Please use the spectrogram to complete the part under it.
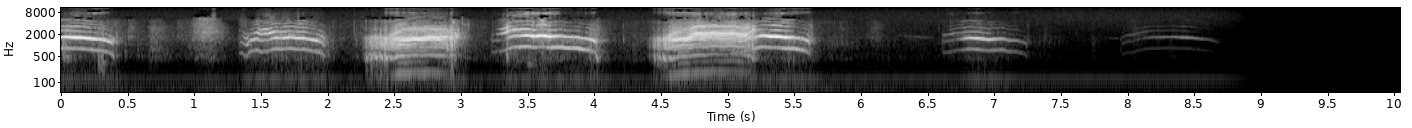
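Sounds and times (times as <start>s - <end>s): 
cat meowing: 1.4s - 5.7s, 6.6s - 7.3s, 8.0s - 8.8s.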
